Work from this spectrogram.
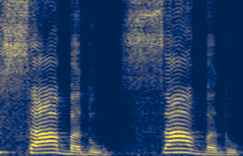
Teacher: ser um acento circunflexo termina com então acentuado e sábado sábado a antepenúltima sílaba é tônica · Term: proparoxítona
